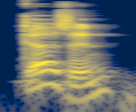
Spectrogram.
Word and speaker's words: dozen: Dozen is spelled with an O, but pronounced dozen.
